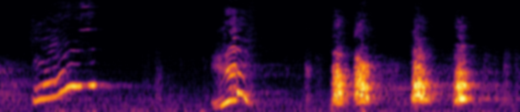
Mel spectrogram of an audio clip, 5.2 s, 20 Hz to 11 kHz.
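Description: A dog in the video game Dragon Age 2 gives a few short bark-like calls. The calls are followed by several rhythmic, mid-loud bursts, with no clear talk over them.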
